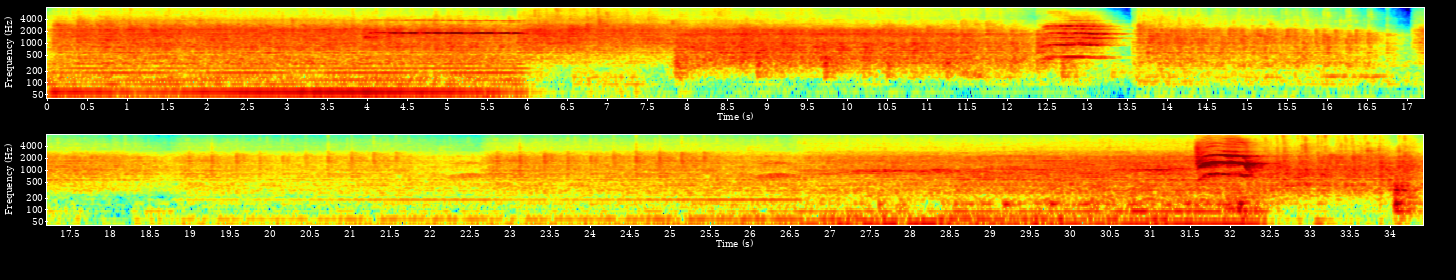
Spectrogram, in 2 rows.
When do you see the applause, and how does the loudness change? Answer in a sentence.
You can hear the applause from 0.0 to 34.3 s, getting quieter then louder.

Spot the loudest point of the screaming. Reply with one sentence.
The volume of the screaming peaks at 32 seconds.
